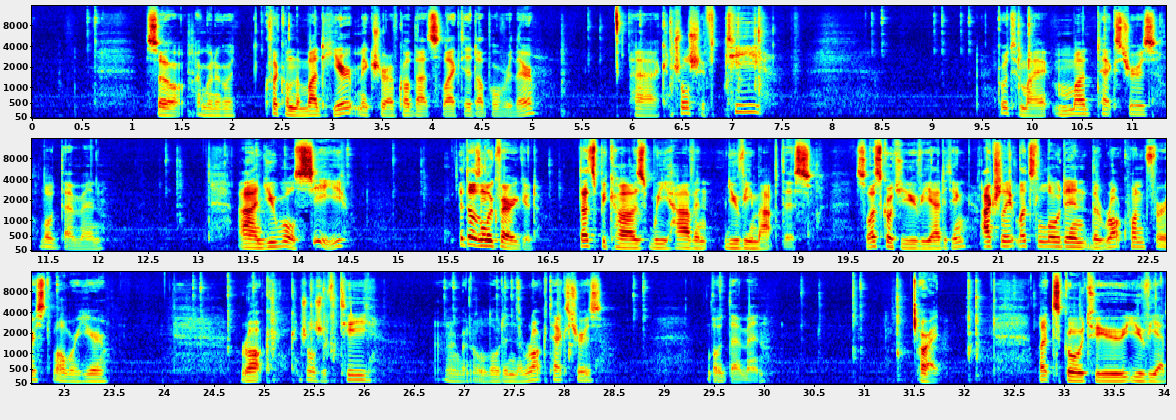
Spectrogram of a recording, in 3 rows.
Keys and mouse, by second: 0.4 click, 1.1 click, 2.2 click, 5.5 middle click, 6.9 ctrl+shift+t, 12.5 middle click, 13.3 drag, 13.7 click, 14.9 middle click, 15.5 middle click, 16.1 middle click, 16.9 middle click, 18.8 middle click, 20.9 middle click, 22.7 click, 24.5 click, 25.4 ctrl+shift+t, 30.2 middle click, 30.8 click, 31.2 Tab, 32.5 Tab, 32.5 middle click.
